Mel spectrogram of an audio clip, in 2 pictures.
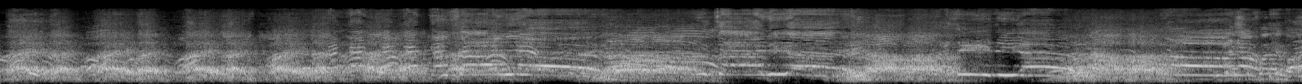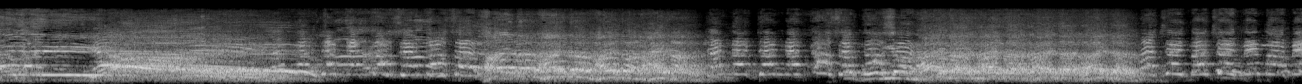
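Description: A large crowd of men chants loudly together in a rhythm.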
